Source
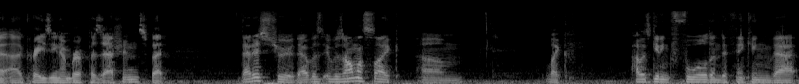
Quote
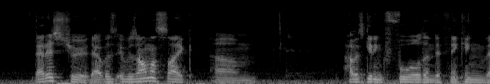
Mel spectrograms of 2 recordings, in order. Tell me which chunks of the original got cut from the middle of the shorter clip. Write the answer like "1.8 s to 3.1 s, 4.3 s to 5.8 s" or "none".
5.4 s to 6.2 s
